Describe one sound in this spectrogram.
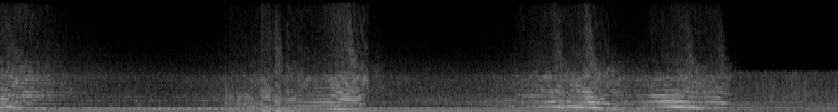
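Motorcycles race past with a rising and falling whine.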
